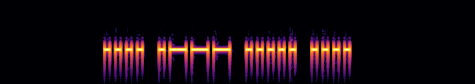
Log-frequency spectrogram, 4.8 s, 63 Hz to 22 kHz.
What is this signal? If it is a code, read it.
Morse code, heard as a keyed tone, about 22 wpm, 700 Hz. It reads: HJ5H
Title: Four Challenging Letter-Number Combinations 22wpm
